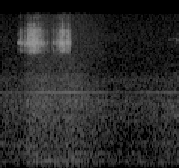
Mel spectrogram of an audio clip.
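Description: Near silence: room tone, with two brief faint hissy sounds about half a second and a second in.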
